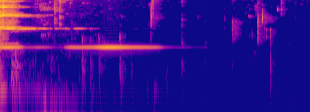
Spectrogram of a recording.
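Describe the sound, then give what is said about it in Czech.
Glasses clink together in a toast, leaving a bright ringing tone that fades over about a second and a half, followed by a few faint, soft taps. “Tak jo, a na to se napijeme ještě.”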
